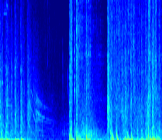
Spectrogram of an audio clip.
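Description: Rapid pistol and gun fire crackles in a Call of Duty esports match, dense bursts of sharp shots with a brief lull before the firing resumes, loud and close.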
